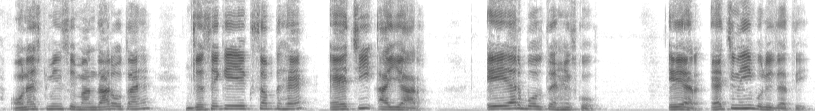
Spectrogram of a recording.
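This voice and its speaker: A male English teacher with a fairly high voice. He gives a patient classroom lesson, spelling words out letter by letter and then explaining their meanings.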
